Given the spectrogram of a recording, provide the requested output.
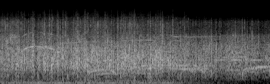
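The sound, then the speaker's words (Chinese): An audience applauds with dense, continuous clapping that stays fairly loud and steady for about three seconds, easing only slightly at the end, welcoming a singer before a song. No one speaks over it. “好的，来，掌声欢迎。”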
